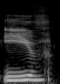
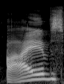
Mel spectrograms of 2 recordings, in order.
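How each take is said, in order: First: The name has a long 'ee' vowel and ends in 'v'. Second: The name has a long 'eye' vowel and ends in 'vz'. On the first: This is the intended pronunciation of the name. The speaker calls it right. "it's actually Eve. That's how you're supposed to pronounce the name" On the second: This is how the speaker used to read it. The speaker calls it wrong. "I used to read it as Ives"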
